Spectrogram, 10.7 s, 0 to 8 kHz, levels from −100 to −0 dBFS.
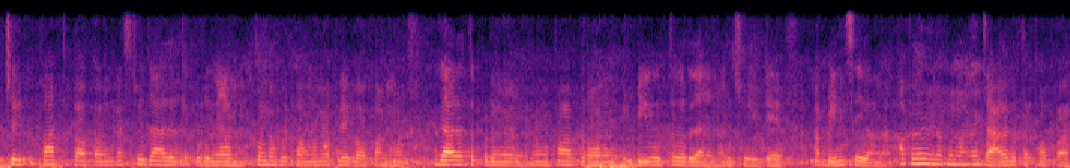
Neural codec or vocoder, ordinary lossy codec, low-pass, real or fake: codec, 16 kHz, 4 kbps, FreqCodec, smaller model; none; 7.2 kHz; fake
